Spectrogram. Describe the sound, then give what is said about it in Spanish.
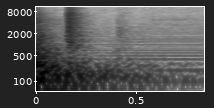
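A door opens: a low wooden thump followed by a brief latch click and a fainter second click, then a soft fading resonance, with no voices. “Sí, porque no se debe de acordar ni cómo se abre la puerta, por favor.”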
